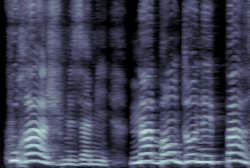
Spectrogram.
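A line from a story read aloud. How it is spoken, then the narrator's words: Exclaiming. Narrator (French): s'écria-t-elle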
